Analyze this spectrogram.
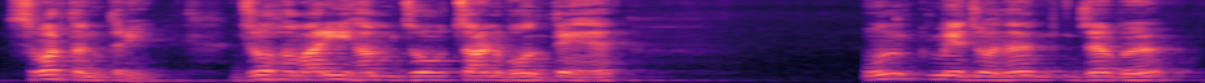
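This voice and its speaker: A man teaching grammar, who slows down to repeat key terms and answers his own questions. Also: fairly high pitch, roomy sound. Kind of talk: explaining grammar lesson.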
